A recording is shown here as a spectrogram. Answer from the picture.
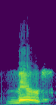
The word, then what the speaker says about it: Maersk: Maersk, which I had to look up on YouTube how to actually pronounce it before I came on here.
